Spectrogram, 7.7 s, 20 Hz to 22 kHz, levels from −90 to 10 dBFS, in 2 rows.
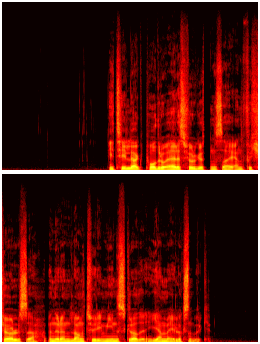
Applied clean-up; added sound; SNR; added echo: none; none; none; none.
